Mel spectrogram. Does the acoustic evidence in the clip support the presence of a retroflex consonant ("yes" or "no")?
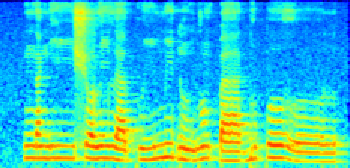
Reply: no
